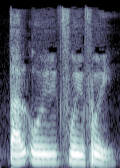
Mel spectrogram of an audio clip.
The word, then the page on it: tal uvwi uvwi: Raga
